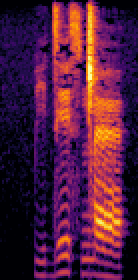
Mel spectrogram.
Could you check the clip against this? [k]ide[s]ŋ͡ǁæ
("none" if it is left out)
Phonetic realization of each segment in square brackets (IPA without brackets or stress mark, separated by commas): k͡p, s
